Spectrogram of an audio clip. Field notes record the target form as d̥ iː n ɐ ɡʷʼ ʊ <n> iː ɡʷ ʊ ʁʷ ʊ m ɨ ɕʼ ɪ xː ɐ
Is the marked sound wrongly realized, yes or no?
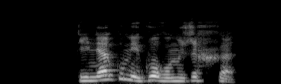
yes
